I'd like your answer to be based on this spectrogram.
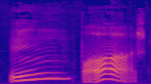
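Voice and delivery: high hum through a mouthful; acted muffled reply while eating; mouth full. A narrator's reading. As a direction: answer with cheeks stuffed. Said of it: "απάντησαν μπουκωμένοι".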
